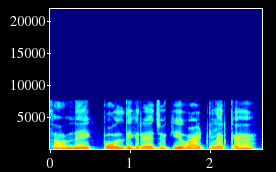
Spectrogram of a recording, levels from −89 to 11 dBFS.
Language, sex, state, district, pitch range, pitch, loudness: Hindi, male, Jharkhand, Garhwa, 125-145 Hz, 135 Hz, -16 LUFS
